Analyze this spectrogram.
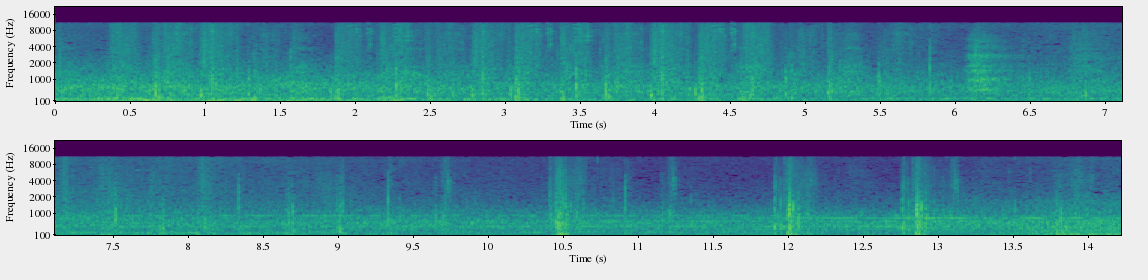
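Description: Wind howls steadily through a snowstorm.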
